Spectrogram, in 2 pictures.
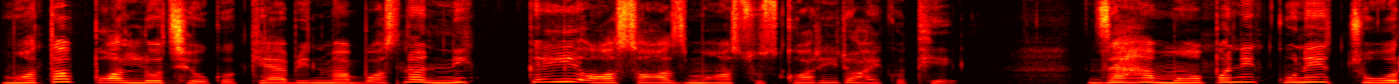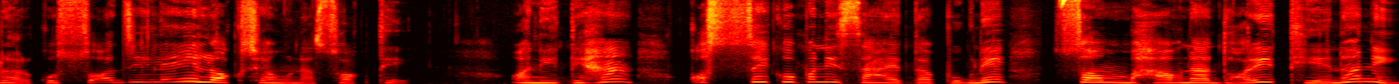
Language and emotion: Nepali, fearful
